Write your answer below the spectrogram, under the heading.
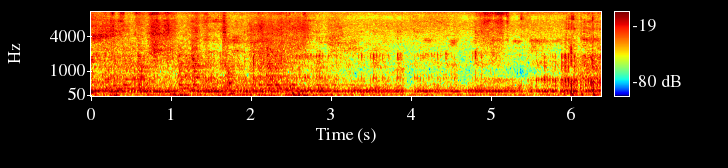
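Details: Pet cat purring close up, a steady low rumbling drone with a layered buzz that holds without a break, with soft room noise.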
